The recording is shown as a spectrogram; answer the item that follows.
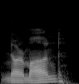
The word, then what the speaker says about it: Normand: you get to Norm you pronounced the D at the end as as Normand Normand Normand so all all those times that Jim called you Normand he wasn't mocking well he was saying it mocking still but like that's actually how you pronounce it that's actually how you nor nor nor the D is silent is silent in in French yeah but I mean when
